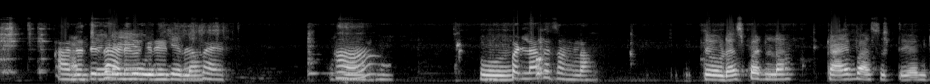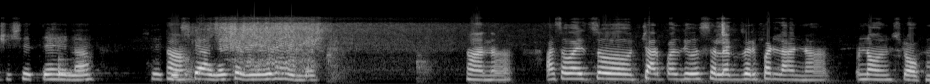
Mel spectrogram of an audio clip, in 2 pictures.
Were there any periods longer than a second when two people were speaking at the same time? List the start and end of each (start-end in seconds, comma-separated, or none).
0.7-2.0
